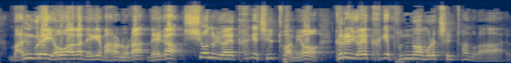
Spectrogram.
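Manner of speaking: loud, high declaiming scripture; solemn proclamation. Acted. Preacher reading God's jealous declaration, loud and solemn. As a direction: proclaim like an oracle. Reads God's oracle with force.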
